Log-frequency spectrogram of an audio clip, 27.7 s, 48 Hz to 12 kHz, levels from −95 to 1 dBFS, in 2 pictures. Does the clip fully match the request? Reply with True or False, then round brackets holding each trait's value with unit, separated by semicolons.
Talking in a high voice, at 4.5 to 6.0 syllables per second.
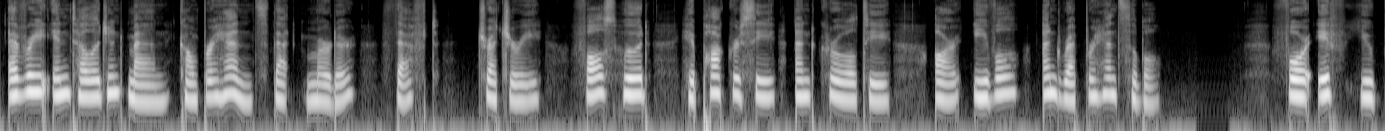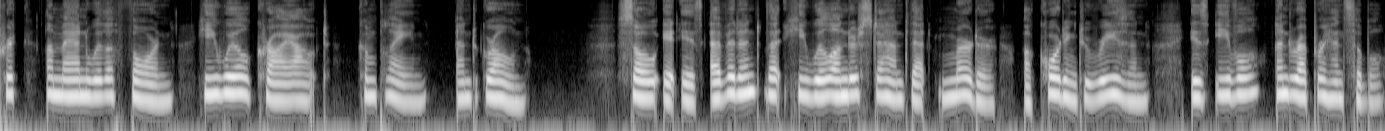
False (200 Hz; 4.0 syllables/s)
